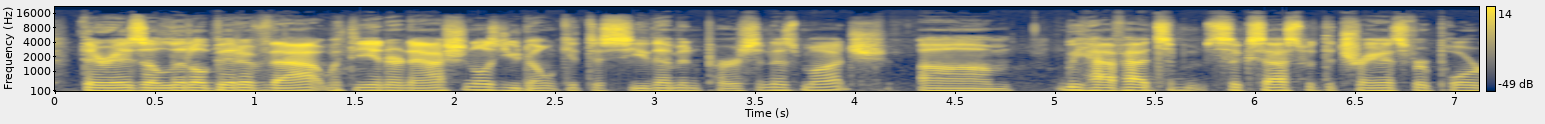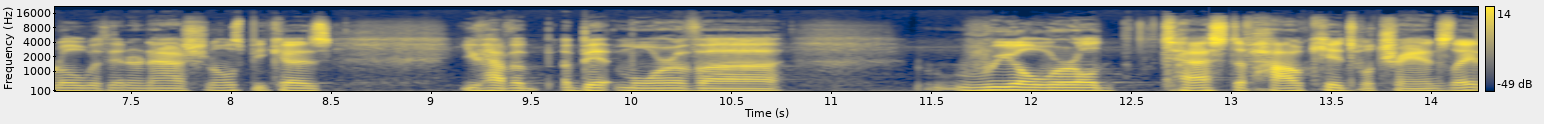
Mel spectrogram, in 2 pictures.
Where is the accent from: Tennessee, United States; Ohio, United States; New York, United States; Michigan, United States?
Michigan, United States; Detroit; moved away as an adult; also born or lived in Saginaw, Michigan; now in St. Louis, United States; when I was growing up in Metro Detroit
